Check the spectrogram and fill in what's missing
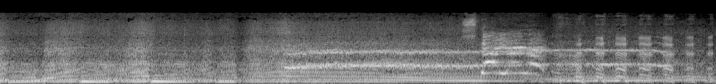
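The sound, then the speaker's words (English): A combustion engine car revs loudly, its pitch climbing through several hard pulls before a rougher, gritty burst of power near the end. “going against the grain, Rick, of 130 years of combustion engines. But are they ready to lose this?”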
